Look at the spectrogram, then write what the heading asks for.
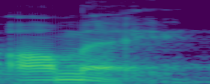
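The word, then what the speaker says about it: ame (אם): In fact, the biblical word that is translated mother is the Hebrew word ame, A-M-E, it's pronounced ame, and it literally means the bond of the family.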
